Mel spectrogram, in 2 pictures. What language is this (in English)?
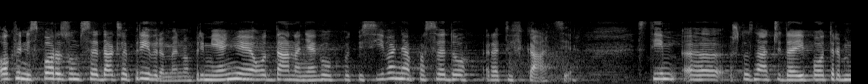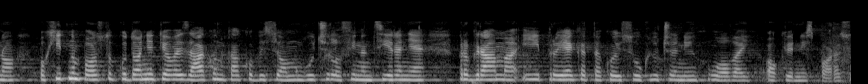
Croatian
